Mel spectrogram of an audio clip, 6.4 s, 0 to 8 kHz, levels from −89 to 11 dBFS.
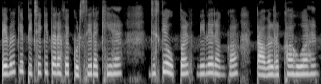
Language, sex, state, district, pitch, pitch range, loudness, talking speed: Hindi, female, Uttar Pradesh, Lalitpur, 265 Hz, 250-280 Hz, -16 LUFS, 170 wpm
